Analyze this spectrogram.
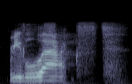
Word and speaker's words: relaxed: has a t so this e is silent and it sounds like a t a more relaxed attitude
